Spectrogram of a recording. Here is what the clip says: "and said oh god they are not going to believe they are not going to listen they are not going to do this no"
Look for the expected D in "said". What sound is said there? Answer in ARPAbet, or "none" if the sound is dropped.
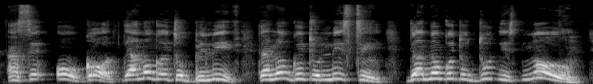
none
